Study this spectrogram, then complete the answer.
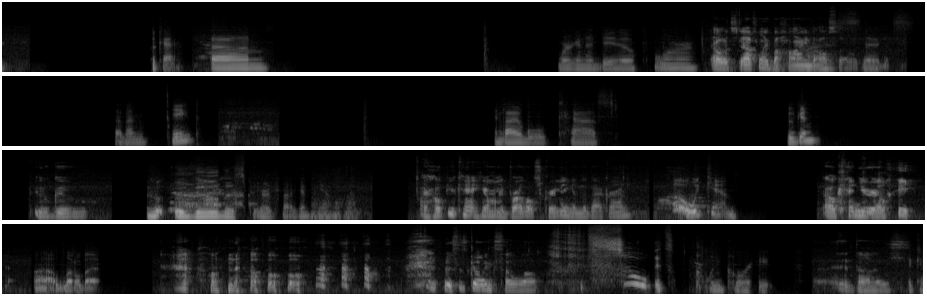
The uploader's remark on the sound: Apologies for the low quality, my OBS settings for recording and streaming got jumbled.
